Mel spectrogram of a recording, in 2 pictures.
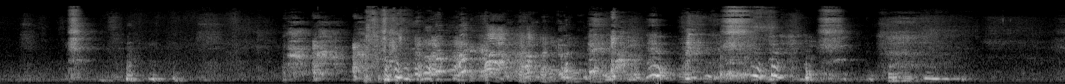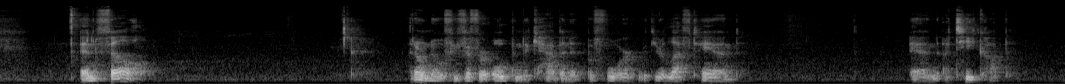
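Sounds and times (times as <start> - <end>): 
laughter: 1.0 - 2.2, 3.1 - 9.7
person coughing with harsh breathy hacking: 2.8 - 4.0
speech: 11.5 - 12.1, 15.2 - 18.2, 20.0 - 20.8.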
